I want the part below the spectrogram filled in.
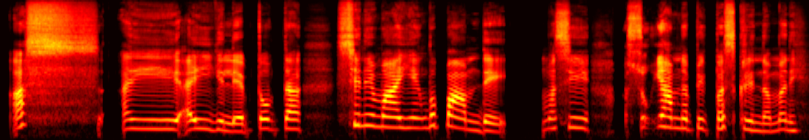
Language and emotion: Manipuri, disgusted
